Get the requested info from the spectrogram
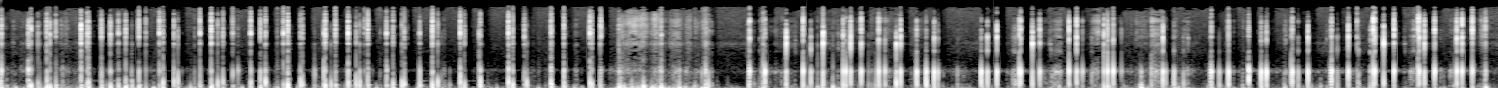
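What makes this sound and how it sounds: Long nails rapidly tap and scratch a hollow red plastic dome cap placed over a Blue Yeti microphone. The result is a dense run of short, dull, boomy knocks with little ring, plus a longer scratchy rubbing passage around six to seven seconds.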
